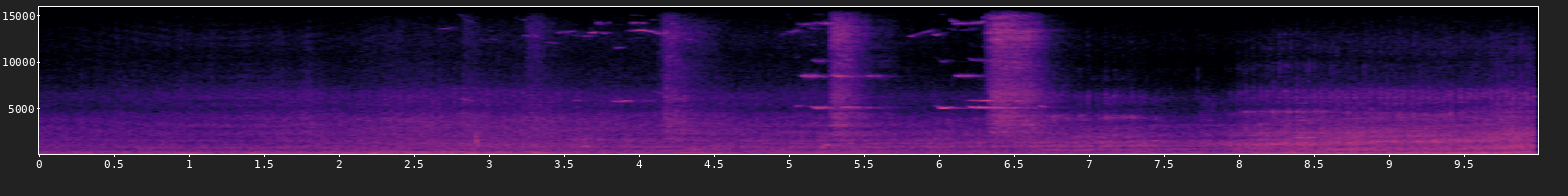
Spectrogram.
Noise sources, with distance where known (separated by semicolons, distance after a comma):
large-sounding engine, near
